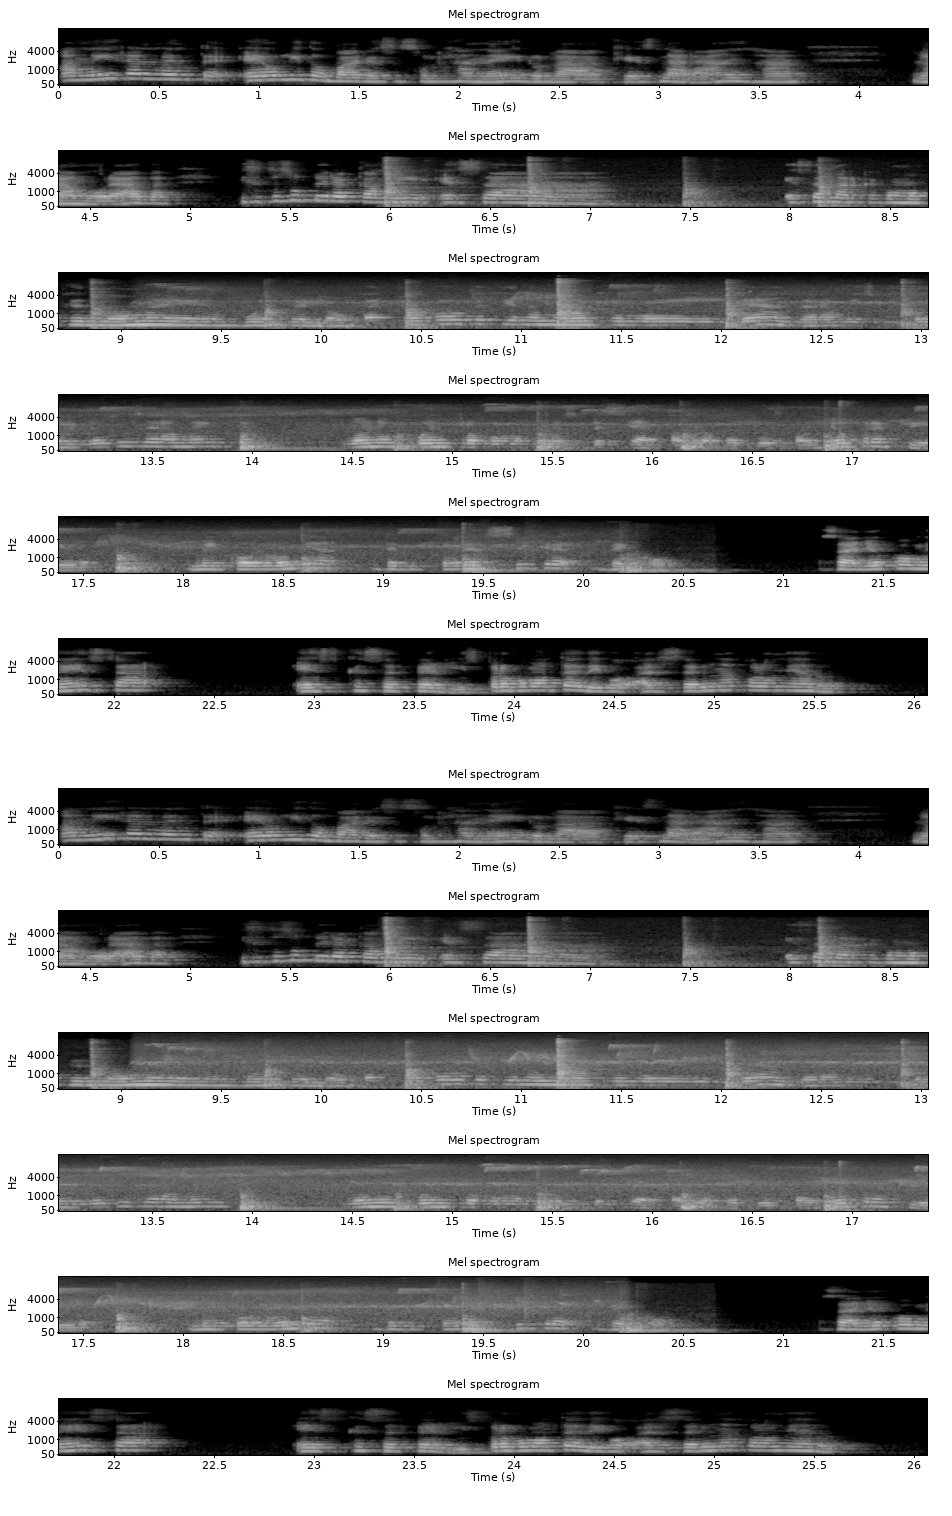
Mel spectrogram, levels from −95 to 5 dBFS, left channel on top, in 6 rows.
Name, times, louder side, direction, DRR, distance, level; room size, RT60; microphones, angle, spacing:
voice 1, 0.0-3.7 4.3-4.9 5.3-7.2 8.0-14.0 14.4-17.6 18.0-20.4 21.2-22.2 22.9-25.6, left 2 dB, 40° left, 8 dB, 1.0 m, -34 dB
sound 1, 6.0-6.3 6.7-6.9 7.5-7.7 8.1-8.4 8.8-9.1 9.7-9.9 10.4-10.7 11.2-11.5 12.0-12.4 12.9-13.4 13.9-15.0 15.4-15.8 16.1-16.5 16.8-17.2 17.7-18.0 18.6-18.9 19.4-19.9 20.2-20.7, right 2 dB, 15° right, 0.7 m, -35 dB
sound 2, 9.0-20.2, right 8 dB, 65° right, 1.2 m, -41 dB
8.8 x 6.5 x 3.3 m, 0.31 s
head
